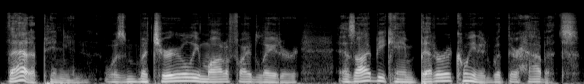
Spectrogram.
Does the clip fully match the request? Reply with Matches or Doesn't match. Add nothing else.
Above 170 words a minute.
Doesn't match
